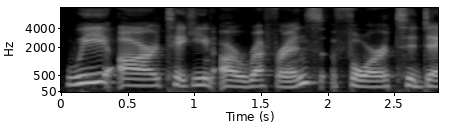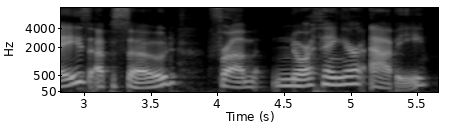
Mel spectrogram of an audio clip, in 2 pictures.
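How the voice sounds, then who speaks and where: Woman co-host, sick-sounding voice, animated and chatty. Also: fairly low pitch, unhurried. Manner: chatty, self-mocking, laughs often. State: sick, voice still recovering. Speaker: podcast co-host. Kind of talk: casual podcast chat.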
